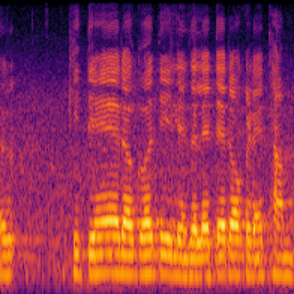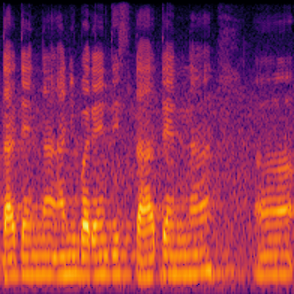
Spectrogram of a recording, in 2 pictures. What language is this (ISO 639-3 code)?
kok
